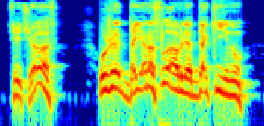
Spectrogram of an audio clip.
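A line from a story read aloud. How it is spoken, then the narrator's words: Angry hoarse rasp. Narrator (Russian): злобно прохрипел гном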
